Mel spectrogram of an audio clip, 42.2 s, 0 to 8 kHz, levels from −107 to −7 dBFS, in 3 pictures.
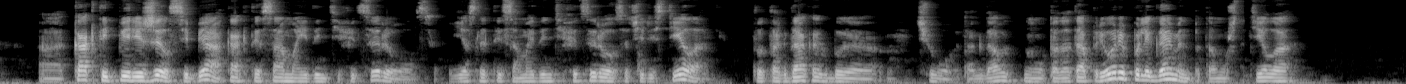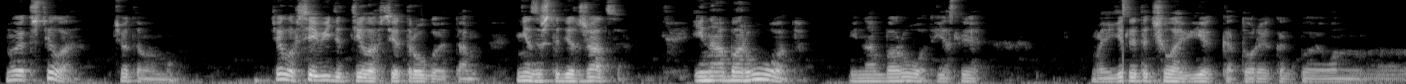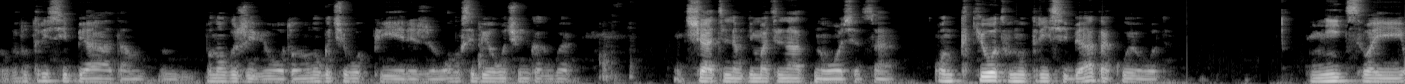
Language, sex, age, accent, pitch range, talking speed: Russian, male, 20-39, native, 100-130 Hz, 115 wpm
